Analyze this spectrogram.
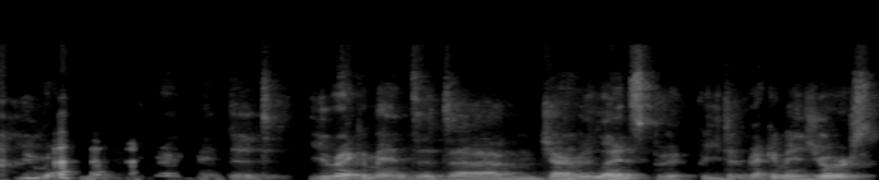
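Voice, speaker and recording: In a Scottish accent, a man talks with a fairly high pitch and a somewhat breathy voice. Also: moderate pace. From Scotland. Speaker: guest on a conversation series. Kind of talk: casual chat.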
